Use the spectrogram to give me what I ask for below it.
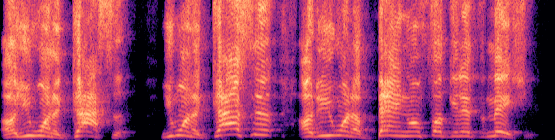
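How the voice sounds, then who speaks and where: A man's voice: very high-pitched, animated, fast talker, bright, forceful tone. A man giving angry, profane, sarcastic commentary on a livestream.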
